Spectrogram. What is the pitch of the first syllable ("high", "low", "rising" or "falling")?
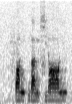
rising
